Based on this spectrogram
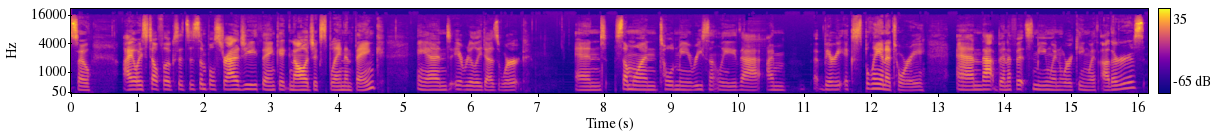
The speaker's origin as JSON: {"language": "English", "town": "Muncie", "region": "Indiana", "country": "United States", "tie": "born or raised there", "said": "I was raised here in Muncie"}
